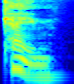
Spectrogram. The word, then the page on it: came: British English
